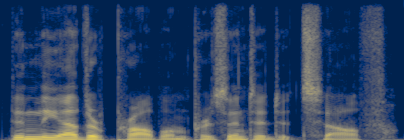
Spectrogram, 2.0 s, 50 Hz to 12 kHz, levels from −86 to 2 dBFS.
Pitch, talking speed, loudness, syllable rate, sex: 110 Hz, 180 wpm, -19 LUFS, 6.0 syllables/s, male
